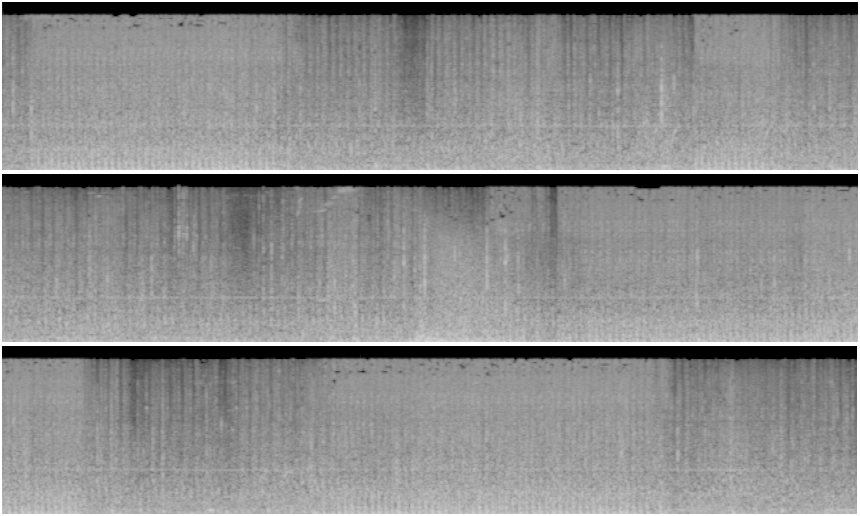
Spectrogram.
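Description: Continuous loud video game gunfire, with automatic bursts and repeated shots layered over a dense, busy background for the whole stretch.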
